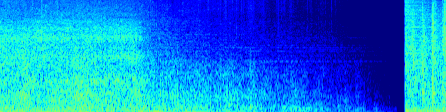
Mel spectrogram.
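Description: Deep, noisy rumble of a cinematic trailer sound effect, a boom-like swell with heavy low end, fading away over the last two seconds to silence.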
